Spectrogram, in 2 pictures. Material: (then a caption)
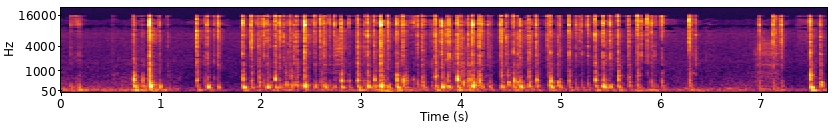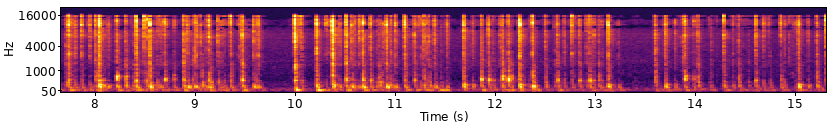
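Plastic. Fingertips type steadily on a MacBook Pro 13 keyboard with black plastic keycaps set in an aluminium body. The result is a fast run of short, dry key taps with a soft low-mid thump and light clicky edges. A few brief pauses break the typing.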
